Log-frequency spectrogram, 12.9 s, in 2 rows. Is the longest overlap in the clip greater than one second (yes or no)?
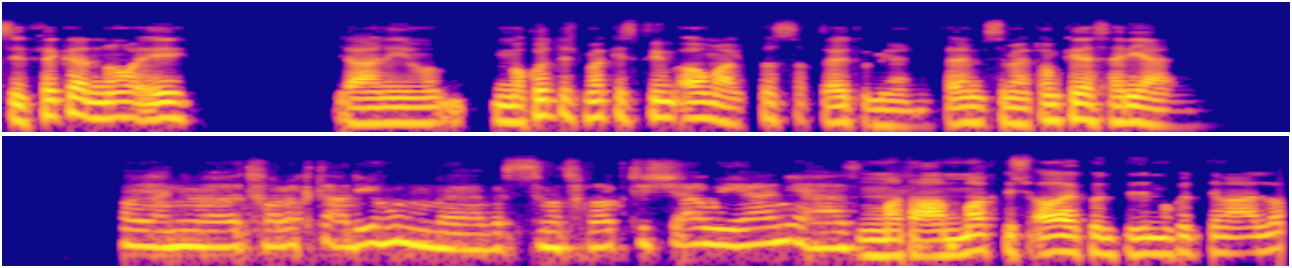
no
